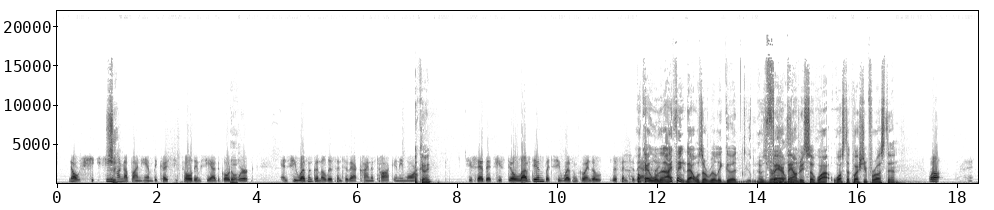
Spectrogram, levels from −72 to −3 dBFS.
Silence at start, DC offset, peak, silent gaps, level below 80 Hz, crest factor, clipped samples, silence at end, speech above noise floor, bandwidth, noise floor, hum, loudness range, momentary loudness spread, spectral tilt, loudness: 0.25 s; under 0.1%; 0 dBFS; none; -42 dBFS; 18 dB; under 0.1%; 0.15 s; 31 dB; 19.5 kHz; -48 dBFS; none; 6 LU; 13 LU; -5 dB/octave; -17 LUFS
